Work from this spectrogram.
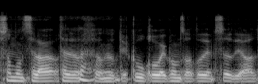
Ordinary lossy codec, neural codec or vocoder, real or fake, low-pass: Opus, 24 kbps; autoencoder, 22.05 kHz, a latent of 192 numbers a frame, VITS, trained on many speakers; fake; 9.9 kHz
